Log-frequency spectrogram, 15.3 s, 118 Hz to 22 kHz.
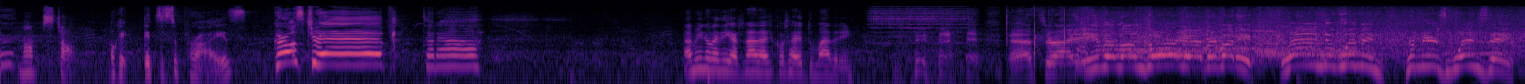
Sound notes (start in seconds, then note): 8.7 school bell rings; 9.0 laughs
